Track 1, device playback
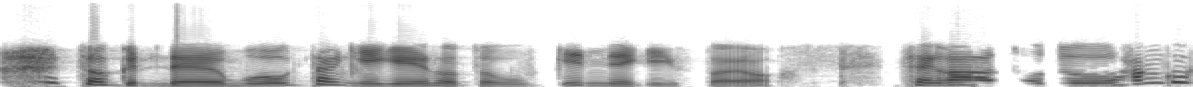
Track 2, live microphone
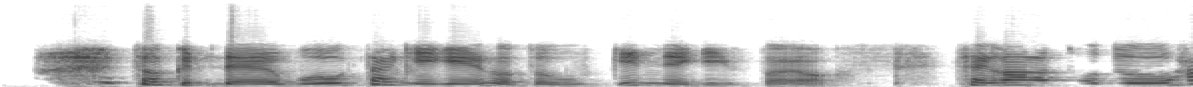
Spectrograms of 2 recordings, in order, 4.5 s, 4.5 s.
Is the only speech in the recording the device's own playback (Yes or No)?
Yes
